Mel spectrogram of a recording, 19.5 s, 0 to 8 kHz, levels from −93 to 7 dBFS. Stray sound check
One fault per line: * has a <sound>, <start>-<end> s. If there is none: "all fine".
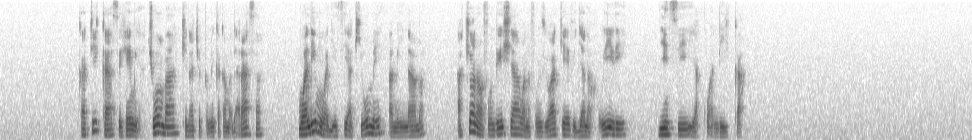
all fine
